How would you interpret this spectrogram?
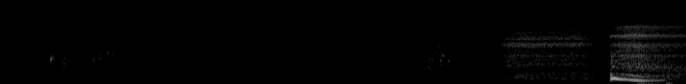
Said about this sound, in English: What was that? No, I didn't hear you over the water. What'd you say?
